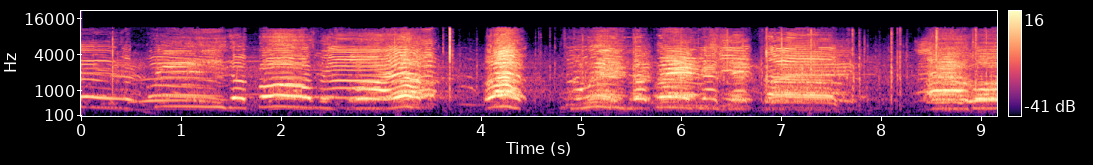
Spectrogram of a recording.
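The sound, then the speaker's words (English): A football cheer squad sings together in the final five minutes of an Essendon versus Carlton game, a loud mass of voices chanting drawn-out melodic lines with brief pauses between phrases, steady and rousing throughout. “With 5 minutes to go in the game, the cheer squad relax and begin singing.”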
